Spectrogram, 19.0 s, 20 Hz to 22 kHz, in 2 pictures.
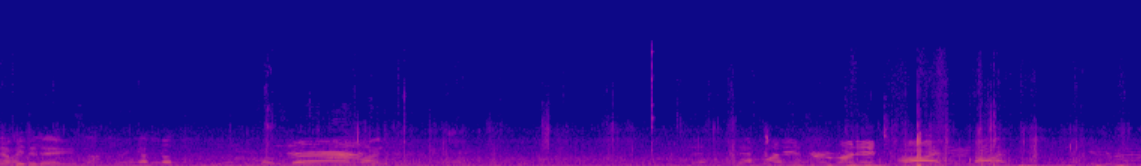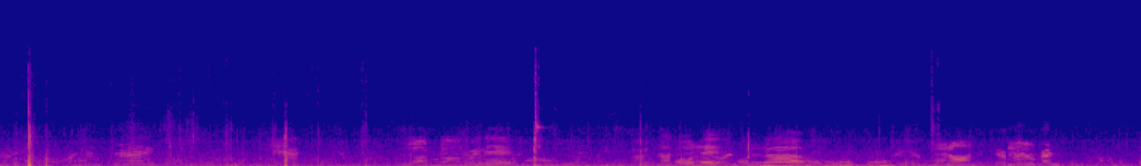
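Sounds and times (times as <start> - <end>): players shouting: 2.2 - 3.3, 9.0 - 10.9
ball being kicked: 9.6 - 10.1.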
